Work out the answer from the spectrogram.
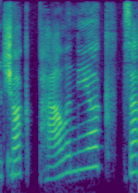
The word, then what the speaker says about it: Palahniuk: say his name, Chuck Palahniuk? Is that how you say it, OT? I looked it up. It's Palahniuk. Palahniuk. Oh, okay, easy. All right, I'm adding more syllables.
